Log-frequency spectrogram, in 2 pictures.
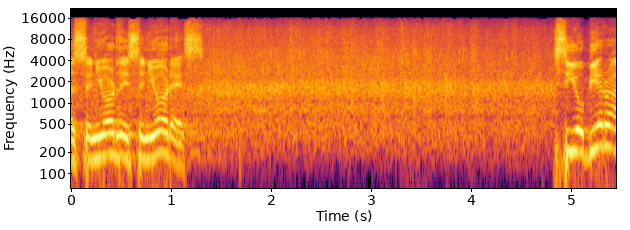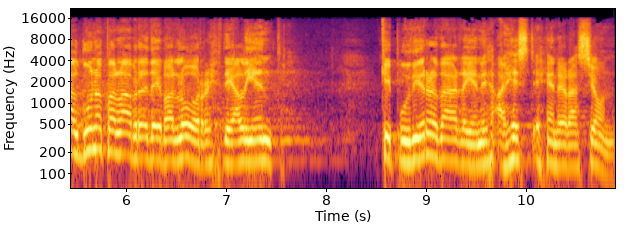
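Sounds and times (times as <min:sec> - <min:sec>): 
speech: 0:00.0 - 0:01.7, 0:04.8 - 0:07.7, 0:08.6 - 0:10.8
crowd applause: 0:00.7 - 0:05.0.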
